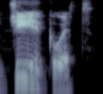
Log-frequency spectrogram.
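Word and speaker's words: Dia dhuit: So, if you were to say hello in Irish or Gaelic, you would say Giaguit. Giaguit. Yeah, and that's spelled it's DIADHUIT, so it's Giaguit.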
